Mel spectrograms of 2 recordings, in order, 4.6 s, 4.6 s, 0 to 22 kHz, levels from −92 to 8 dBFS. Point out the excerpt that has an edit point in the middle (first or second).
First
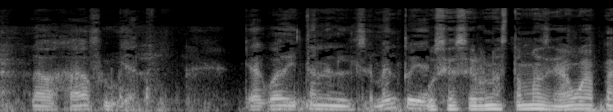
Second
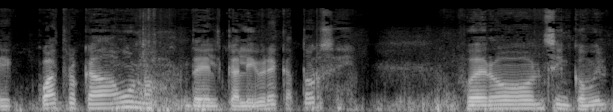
first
